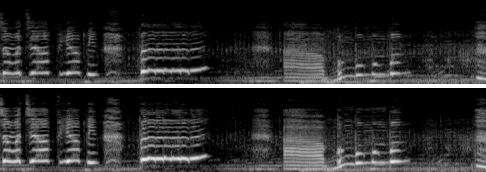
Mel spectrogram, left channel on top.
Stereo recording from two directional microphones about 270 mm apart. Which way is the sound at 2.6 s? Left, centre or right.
Right.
